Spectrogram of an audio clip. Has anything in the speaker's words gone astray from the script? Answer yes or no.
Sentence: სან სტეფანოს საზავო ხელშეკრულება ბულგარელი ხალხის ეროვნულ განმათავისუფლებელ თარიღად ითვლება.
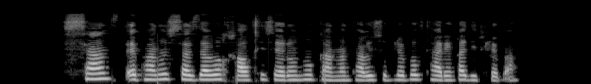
yes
